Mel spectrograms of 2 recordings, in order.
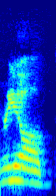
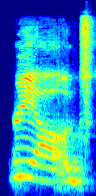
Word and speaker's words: Riyadh: The capital, Riyadh. Riyadh.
